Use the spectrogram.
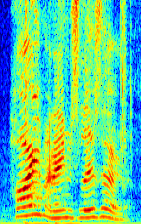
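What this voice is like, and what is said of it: Attempted Irish accent, sounds English. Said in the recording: “in an Irish accent? ... English, but it was pretty good. ... No, I said hoi. ... That's Dublin.”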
